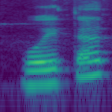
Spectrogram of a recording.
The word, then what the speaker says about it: Vojta: In this video, we will be learning about voter therapy. By the way, the correct pronunciation is Vita therapy.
